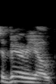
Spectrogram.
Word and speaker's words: Severio: name is basil and it gets butchered it is Saverio correct that correct are you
